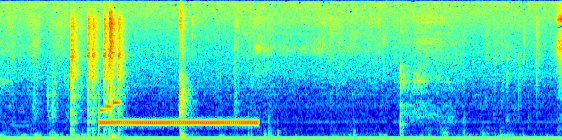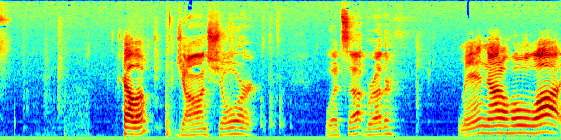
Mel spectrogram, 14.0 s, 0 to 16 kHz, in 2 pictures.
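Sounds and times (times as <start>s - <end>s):
phone call ringback tone: 1.2s - 3.2s
speech: 8.6s - 10.4s, 11.1s - 12.1s, 12.8s - 14.0s.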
